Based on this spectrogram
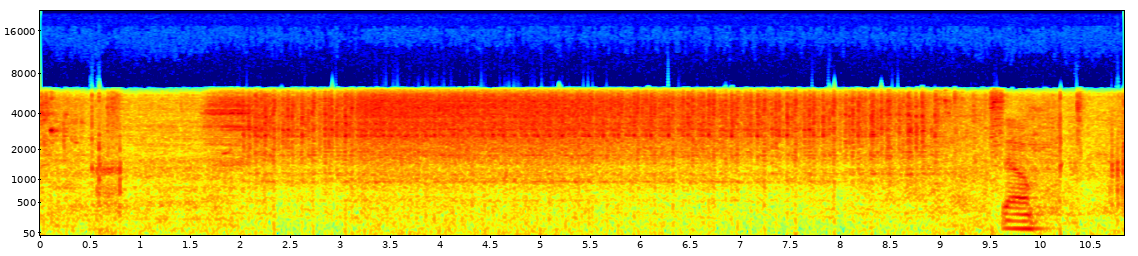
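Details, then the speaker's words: Dodge Daytona EV with used EVTV Green WarP 9-inch motor, idling in neutral, parking brake on: harsh gritty scraping hiss throughout; uneven brush wear, rough commutator; owner suspects brush chunks or balancing clay loose inside, possibly overheated. "I don't know much, but I know that doesn't sound good. Um, ironically, the car still moves under its own power pretty well, but I'm guessing there's chunks of brushes or maybe it threw more uh balancing clay or something flying around in the motor making horrible noises."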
